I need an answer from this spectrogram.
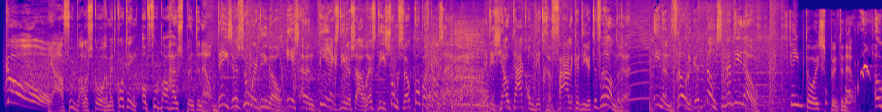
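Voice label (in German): Dutch werbung, voicesamples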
